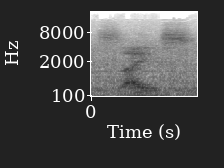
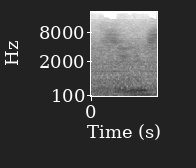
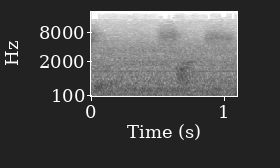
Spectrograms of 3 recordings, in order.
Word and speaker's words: Zeiss: I remember there was this, it's pronounced Zeiss, but I was saying, I think Zeus. That's Z-I-E-S-S? Yeah. Yep. Yeah, Zeiss, yeah. And someone was like, hey, it's Zeiss.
